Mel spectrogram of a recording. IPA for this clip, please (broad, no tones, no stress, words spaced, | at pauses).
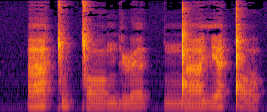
aǀu ǀɔːŋɡəɭə | ŋ͡ǃa lʲaǃɔ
